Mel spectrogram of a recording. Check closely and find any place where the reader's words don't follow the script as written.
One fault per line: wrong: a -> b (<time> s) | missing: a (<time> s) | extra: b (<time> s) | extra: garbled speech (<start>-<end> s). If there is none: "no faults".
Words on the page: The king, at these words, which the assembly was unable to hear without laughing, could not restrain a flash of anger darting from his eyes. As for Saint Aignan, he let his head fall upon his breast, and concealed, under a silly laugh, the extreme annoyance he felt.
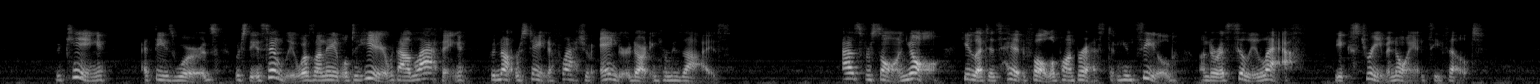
missing: his (10.8 s)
